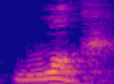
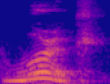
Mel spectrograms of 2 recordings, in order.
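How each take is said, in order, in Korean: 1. 모음은 walk의 모음처럼 들립니다. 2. 모음에 work의 r 발음 느낌이 들어 있어요.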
